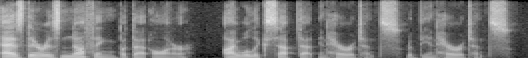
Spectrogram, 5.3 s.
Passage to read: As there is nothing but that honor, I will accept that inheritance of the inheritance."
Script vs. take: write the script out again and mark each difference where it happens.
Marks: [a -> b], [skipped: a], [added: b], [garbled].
As there is nothing but that honor, I will accept that inheritance of the inheritance."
